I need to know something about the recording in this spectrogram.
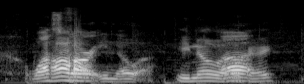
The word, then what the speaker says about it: Ynoa: Okay, so Max Fried, Ian Anderson, Charlie Morton, and I don't know how to pronounce his name. What does the rotation look like? Huascar Ynoa. Ynoa, okay.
